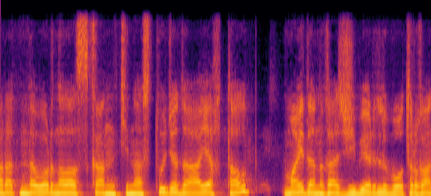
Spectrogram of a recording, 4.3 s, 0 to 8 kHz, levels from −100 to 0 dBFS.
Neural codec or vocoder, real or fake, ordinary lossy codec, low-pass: codec, 24 kHz, 0.9 kbps, DualCodec; fake; none; 7.2 kHz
